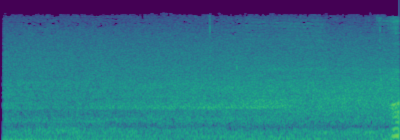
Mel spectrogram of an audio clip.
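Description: Steady outdoor background noise: a low rumble with a soft hiss, with no distinct events.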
